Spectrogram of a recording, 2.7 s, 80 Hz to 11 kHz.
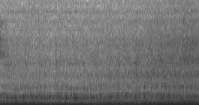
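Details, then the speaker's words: Cold-started VR6 after new intake and exhaust manifold gaskets fixed months-long rough rich idle (AFR 10, sooty plugs): deep steady idle, no misses or hunting, still slightly rich while cold; normal idle. "she's i didn't find perfect i'm hyped i'm happy about it so it's like what a minute idling yeah it's a little rich because it's still idling the car is still cold"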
